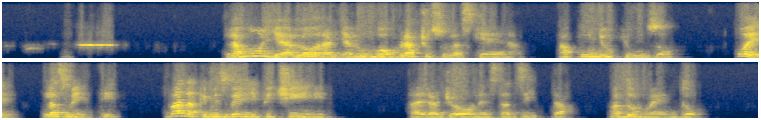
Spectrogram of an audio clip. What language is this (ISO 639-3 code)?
ita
